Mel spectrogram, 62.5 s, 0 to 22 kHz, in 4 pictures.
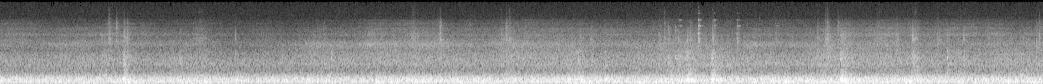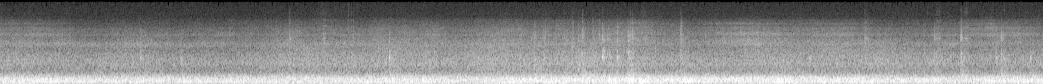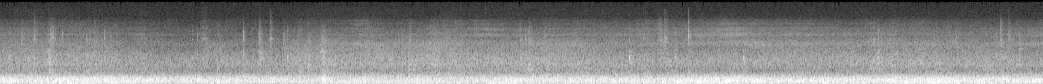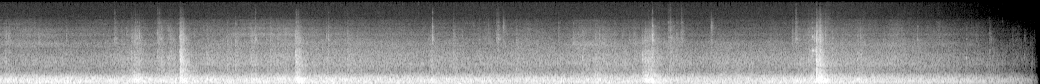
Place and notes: Puerto Percy, Región de Magallanes y de la Antártica Chilena, Chile - storm log - abandoned house
Puerto Percy, abandoned house, loose roof, wind SW 8km/h
Campamento Puerto Percy, build by the oil company ENAP in 1950, abandoned in 2011.
6 March 2019, 11:30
